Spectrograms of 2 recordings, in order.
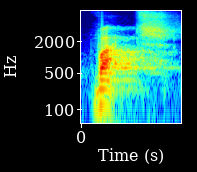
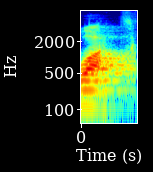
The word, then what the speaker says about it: Watt: é mesmo potência elétrica a unidade de medida é o Bate ou Whats Como tem gente né só pronúncia que muda fala da mesma coisa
